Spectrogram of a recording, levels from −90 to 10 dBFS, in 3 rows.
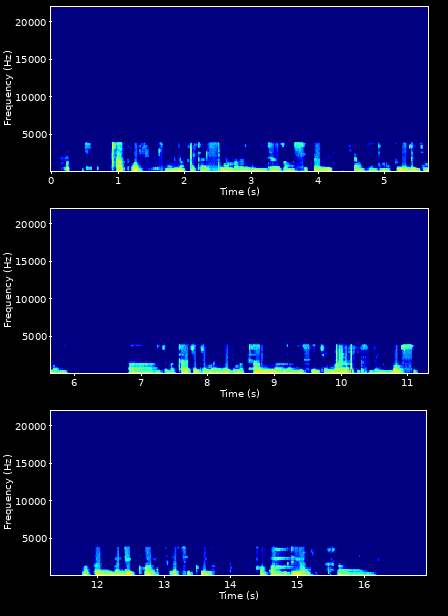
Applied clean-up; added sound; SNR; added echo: none; Bowed string instrument; 15 dB; none.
